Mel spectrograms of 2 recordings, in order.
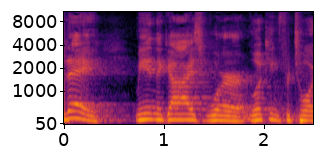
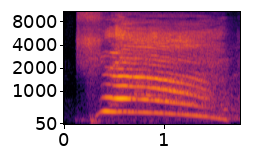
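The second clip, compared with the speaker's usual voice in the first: much higher, long drawn-out shriek of joy; ecstatic toddler shout; 14 semitones higher than usual. Retold or imitated. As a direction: scream it like the best thing ever. Son's joyful shout.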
